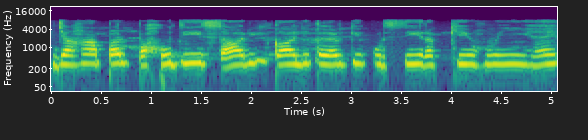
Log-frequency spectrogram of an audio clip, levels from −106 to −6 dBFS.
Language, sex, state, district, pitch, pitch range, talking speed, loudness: Hindi, female, Uttar Pradesh, Hamirpur, 280 Hz, 270-290 Hz, 130 wpm, -15 LUFS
